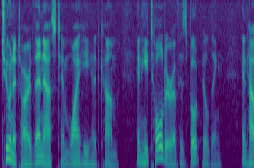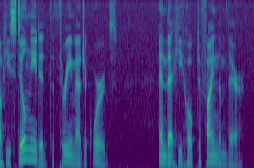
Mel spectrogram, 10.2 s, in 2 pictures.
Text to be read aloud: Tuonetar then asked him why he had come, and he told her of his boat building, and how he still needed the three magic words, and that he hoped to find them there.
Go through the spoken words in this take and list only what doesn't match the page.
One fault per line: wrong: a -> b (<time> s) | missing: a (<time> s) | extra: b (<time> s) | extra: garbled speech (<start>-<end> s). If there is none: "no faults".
no faults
